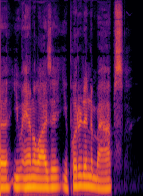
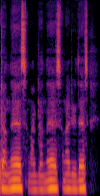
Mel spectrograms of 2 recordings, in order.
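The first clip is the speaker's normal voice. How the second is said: put-on flat monotone, lower and quieter; 4 semitones lower, 8 dB quieter than usual. Speaker acting out how a monotone applicant sounds, imitating a monotone speaker. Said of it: "if you're monotone and you're like".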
